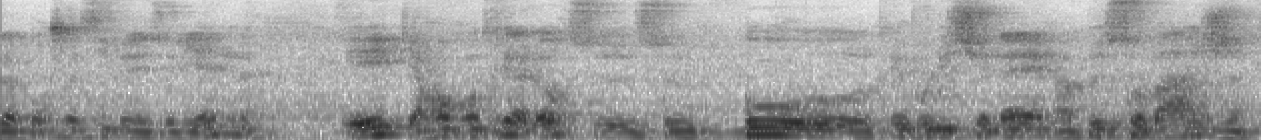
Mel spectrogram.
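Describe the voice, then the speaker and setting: Music plays in the background and audible room echo surrounds a man speaking at medium pitch, fairly slowly, with fairly even intonation. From moved between countries, French schools abroad; Venezuelan-Chilean family. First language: Spanish (speaking French). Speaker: novelist. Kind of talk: interview. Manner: hesitant with fillers and restarts.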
